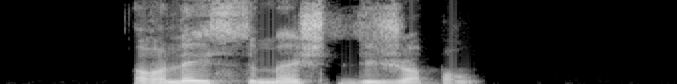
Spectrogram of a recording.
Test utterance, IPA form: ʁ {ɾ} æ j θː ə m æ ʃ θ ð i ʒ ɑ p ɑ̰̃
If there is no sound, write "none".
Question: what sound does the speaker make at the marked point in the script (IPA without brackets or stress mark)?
l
